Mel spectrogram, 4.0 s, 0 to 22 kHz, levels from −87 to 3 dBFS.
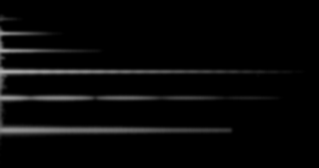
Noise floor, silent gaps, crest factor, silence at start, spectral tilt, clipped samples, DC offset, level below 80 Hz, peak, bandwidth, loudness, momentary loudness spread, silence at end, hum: -79 dBFS; none; 22 dB; 0 s; 15 dB/octave; under 0.1%; under 0.1%; under -90 dBFS; 0 dBFS; 15.5 kHz; -16 LUFS; 25 LU; 2.05 s; none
